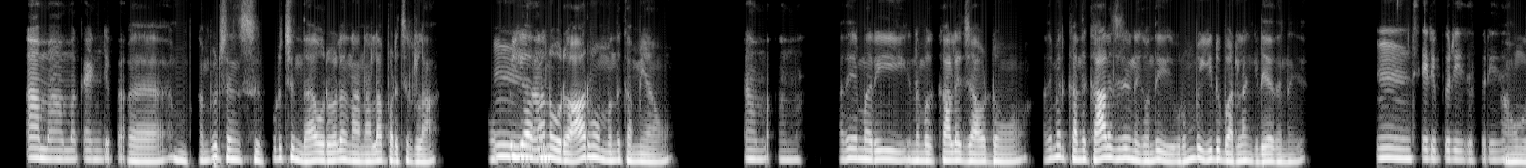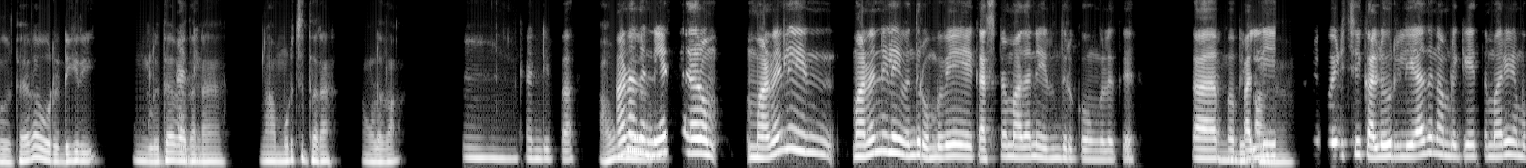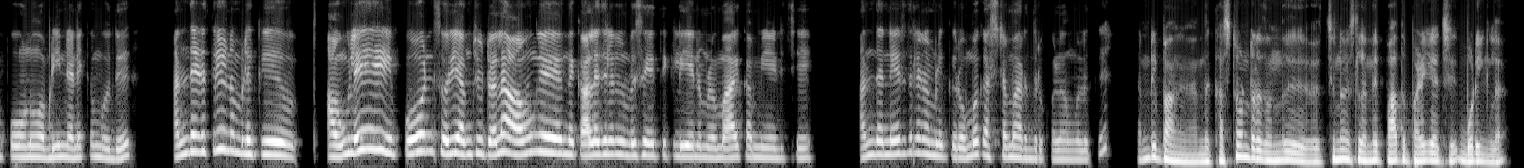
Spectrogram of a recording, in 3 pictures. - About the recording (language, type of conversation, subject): Tamil, podcast, குடும்பம் உங்கள் முடிவுக்கு எப்படி பதிலளித்தது?
- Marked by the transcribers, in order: other background noise; "மனதின்" said as "மனலின்"; unintelligible speech; in English: "போர்டிங்"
